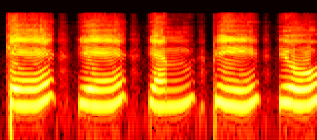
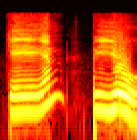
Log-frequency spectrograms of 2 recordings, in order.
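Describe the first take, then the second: First: Each letter is said separately with pauses between. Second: The letters are grouped into two syllable chunks. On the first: The speaker calls it wrong. "America London అంటే ఒప్పుకోరు" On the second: The speaker calls it right. "కాన్ పు, KAN PU కాన్పు అని చెప్పాలి"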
